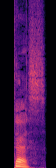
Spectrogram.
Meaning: 1. to do (optionally with -val/-vel for the target person or object) 2. to place, to put (with lative suffixes) 3. to make (to cause to be; with the result in -vá/-vé)
- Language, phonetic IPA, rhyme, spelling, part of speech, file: Hungarian, [ˈtɛs], -ɛs, tesz, verb, Hu-tesz.ogg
